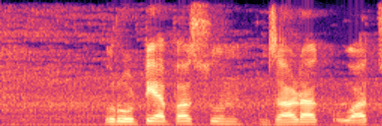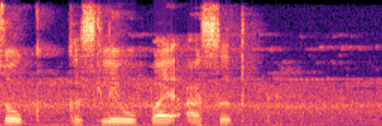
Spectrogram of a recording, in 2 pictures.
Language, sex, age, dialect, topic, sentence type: Marathi, male, 18-24, Southern Konkan, agriculture, question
